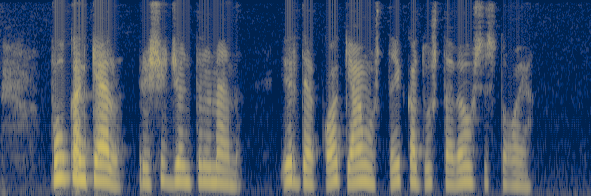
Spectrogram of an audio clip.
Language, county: Lithuanian, Klaipėda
